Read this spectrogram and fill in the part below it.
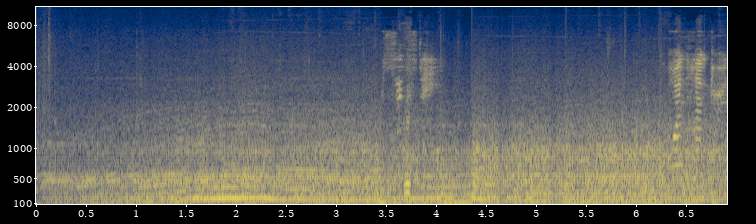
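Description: A BYD Tang DM hybrid SUV accelerates hard on a test drive, its engine and drivetrain building a steady, strengthening whir heard from inside the cabin while people talk over it.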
